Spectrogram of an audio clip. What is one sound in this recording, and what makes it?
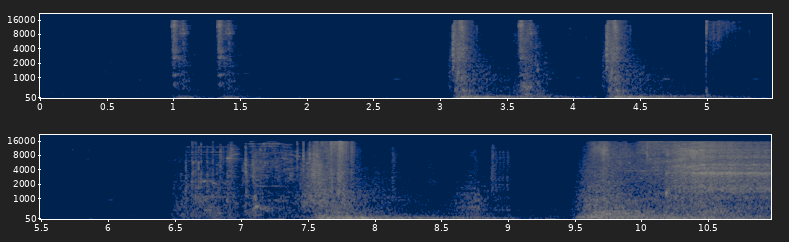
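Game sound effects whoosh and clash in quick bursts.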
